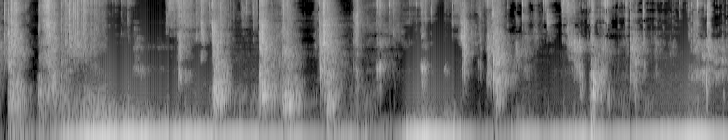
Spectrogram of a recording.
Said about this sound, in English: So tape goes on, tight. Doesn't matter which direction you're going, overlapping is fine too.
